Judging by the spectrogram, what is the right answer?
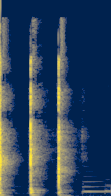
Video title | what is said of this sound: Just Look At These Points To Pick Fresh, Juicy Watermelons!-Great Tips | 正确的方法用手掌支撑甜瓜的一侧然后用另一只手敲击另一侧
